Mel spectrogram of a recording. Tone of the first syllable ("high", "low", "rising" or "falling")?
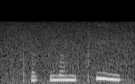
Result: low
